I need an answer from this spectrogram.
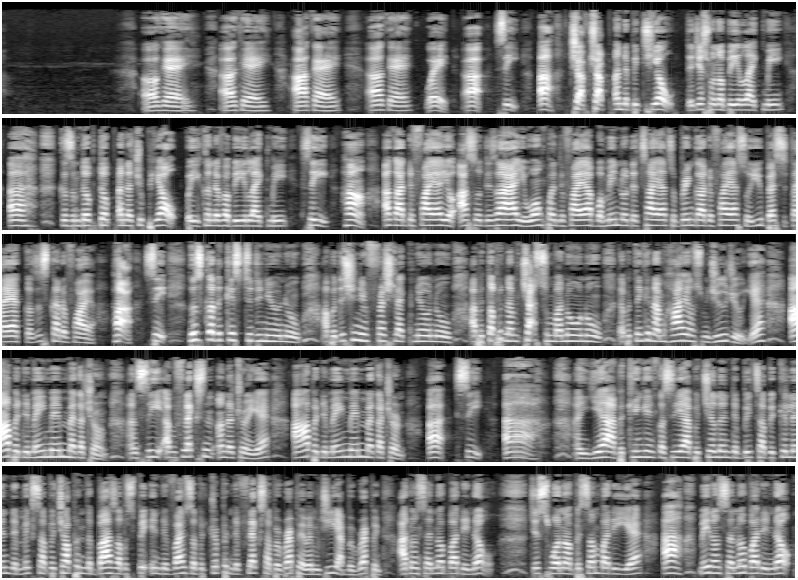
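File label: hh rap female 80 F sharp minor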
